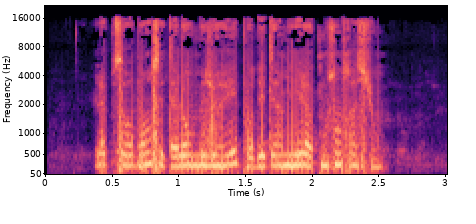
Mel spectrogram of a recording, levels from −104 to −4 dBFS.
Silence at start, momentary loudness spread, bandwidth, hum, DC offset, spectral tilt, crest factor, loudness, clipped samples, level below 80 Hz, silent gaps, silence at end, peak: 0.4 s; 6 LU; 17 kHz; none; under 0.1%; -4 dB/octave; 16 dB; -16 LUFS; under 0.1%; -42 dBFS; none; 0.5 s; 0 dBFS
